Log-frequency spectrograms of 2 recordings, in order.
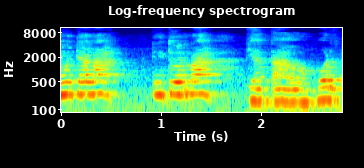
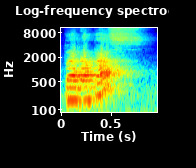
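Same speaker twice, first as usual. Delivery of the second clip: louder, raised address; calling to the crowd; 4 semitones higher, 6 dB louder than usual. Acted. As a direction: call out over the crowd.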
